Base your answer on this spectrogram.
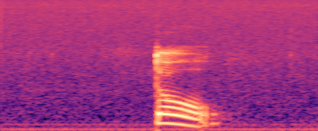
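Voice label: "dou", fourth tone, Chinese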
